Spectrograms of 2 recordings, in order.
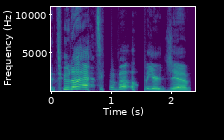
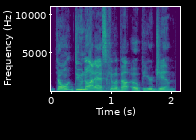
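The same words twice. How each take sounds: First: Laughing while repeating the warning; laughing through "Do not ask him"; laughing echo. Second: "do not" stressed firmly. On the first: Retold or imitated. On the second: Real, not acted. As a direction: hit "not" hard in "do not ask him". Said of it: "warning, repeated by other speaker".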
